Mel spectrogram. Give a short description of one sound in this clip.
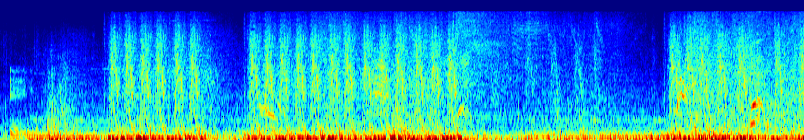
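A weapon fires in rapid bursts.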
